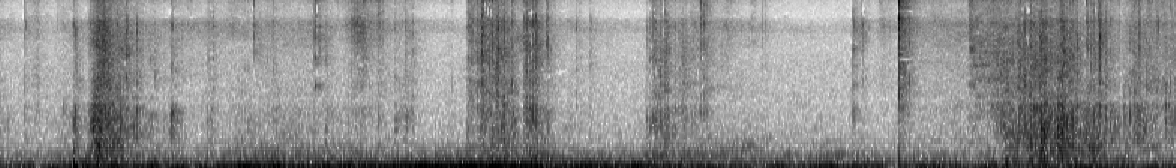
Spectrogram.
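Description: Irregular crinkly rustling from gloved hands and the patient's drape being handled during minor surgery, with one sharp click about six seconds in. A low steady hum runs underneath.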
